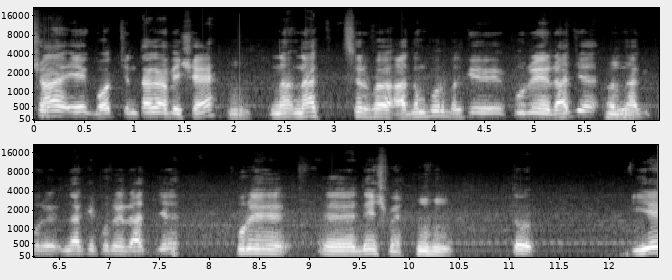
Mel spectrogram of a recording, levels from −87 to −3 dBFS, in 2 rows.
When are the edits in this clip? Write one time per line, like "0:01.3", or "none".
none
